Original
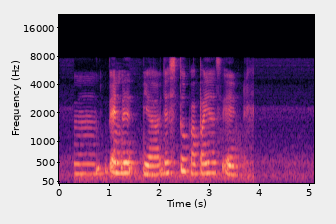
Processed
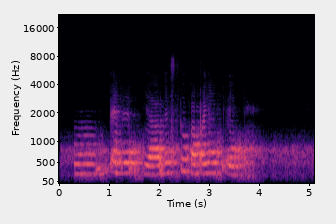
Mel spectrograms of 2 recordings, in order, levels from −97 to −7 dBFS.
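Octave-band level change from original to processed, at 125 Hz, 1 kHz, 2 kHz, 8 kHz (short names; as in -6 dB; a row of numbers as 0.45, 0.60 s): -20.5 dB, -0.5 dB, -25.0 dB, n/a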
